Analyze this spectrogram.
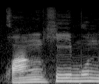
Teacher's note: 그래서 광희문 할 때 희 같은 경우에 이게 흐이로 나지 않고 히로 나거든요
